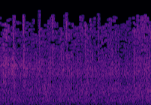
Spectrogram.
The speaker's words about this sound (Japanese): 雨粒が大きくなってきました。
